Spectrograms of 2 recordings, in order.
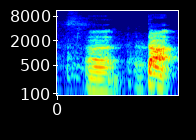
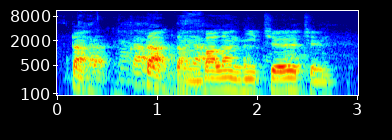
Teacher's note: don't aspirate the ta. Ta And don't spit it out either.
